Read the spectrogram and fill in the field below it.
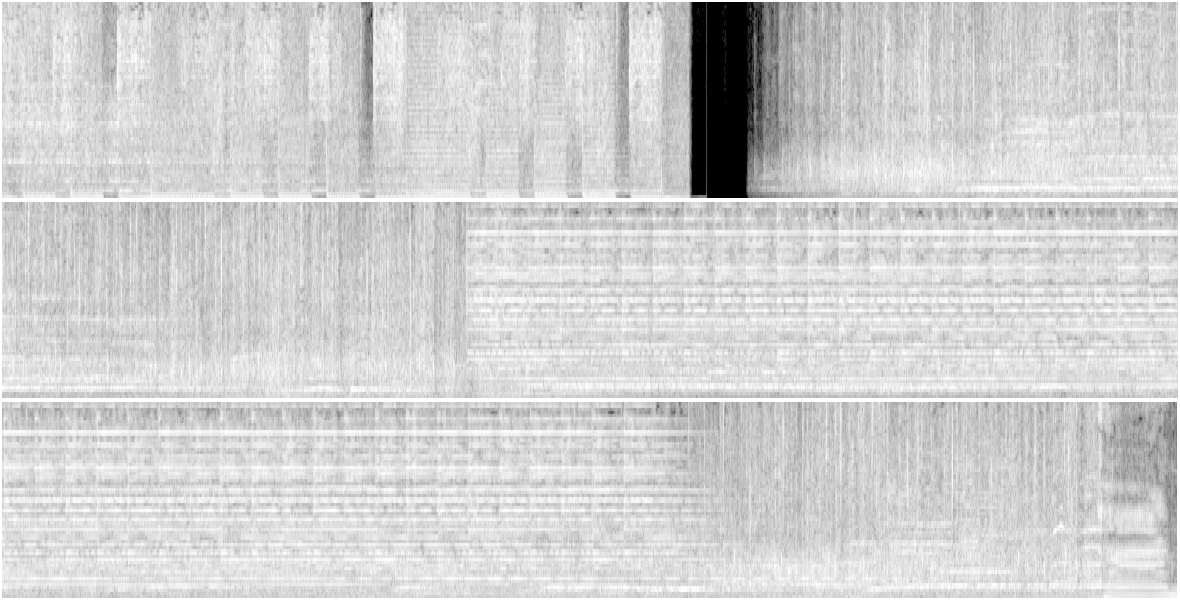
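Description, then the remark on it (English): The opening bell of the New York Stock Exchange on Wall Street rings steadily for about five seconds to start the trading week, then after a brief pause a crowd erupts into loud, sustained applause and cheering with excited voices mixed in, continuing to the end. “The opening bell has rung and trading begins on the New York Stock Exchange and on all the major markets in New York.”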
